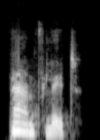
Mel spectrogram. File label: "pamphlet", Indian; Dictionary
